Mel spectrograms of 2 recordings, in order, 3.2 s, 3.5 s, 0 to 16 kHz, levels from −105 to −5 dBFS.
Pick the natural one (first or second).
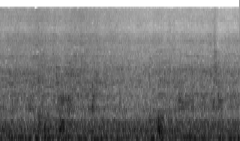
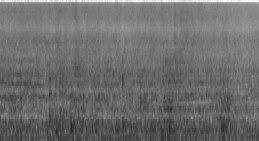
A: first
